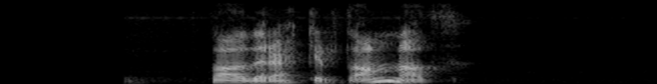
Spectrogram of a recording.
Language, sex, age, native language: Icelandic, female, 20-29, Icelandic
